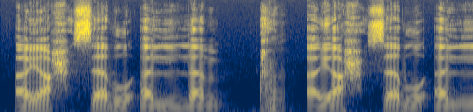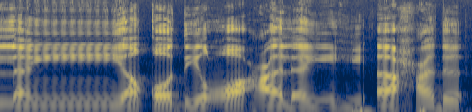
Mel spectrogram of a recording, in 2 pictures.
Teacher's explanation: حمزہ کو تحقیق سے، سین کو باریک سیٹی سے، ہا کو اس کے مخرج سے نکالنا ہے۔ اللَّن، یہاں نون ساکن کا ادغام ہے لیکن بلا غنہ ہے، غنہ نہیں کریں گے۔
